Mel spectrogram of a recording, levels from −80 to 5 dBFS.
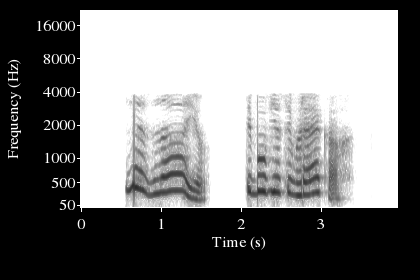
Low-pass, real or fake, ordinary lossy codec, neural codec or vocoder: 7.2 kHz; real; AAC, 16 kbps; none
